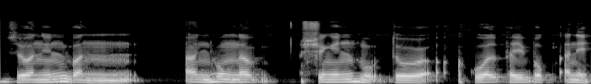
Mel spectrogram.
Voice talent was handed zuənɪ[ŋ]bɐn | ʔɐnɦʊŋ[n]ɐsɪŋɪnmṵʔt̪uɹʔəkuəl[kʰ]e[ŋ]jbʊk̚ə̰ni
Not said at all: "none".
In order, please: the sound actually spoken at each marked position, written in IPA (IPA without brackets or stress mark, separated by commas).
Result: n, n, pʰ, none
